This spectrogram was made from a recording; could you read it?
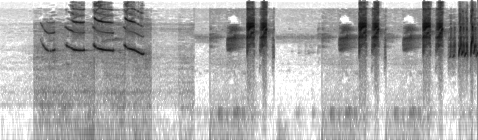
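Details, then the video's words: Flowerpecker (flamboyan) singing in mixed styles: three to four falling whistled notes, then a pause and repeated sharp, buzzy chattering bursts in the nyerecet manner. "SUARA MERDU BURUNG FLAMBOYAN GACOR NYULING, NYIUL NYERRECET"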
